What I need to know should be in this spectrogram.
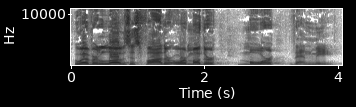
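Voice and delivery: loud, slow verse leading up to "me"; emphatic reading. Shown as a demonstration. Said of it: "He mentions himself in an emphatic way".

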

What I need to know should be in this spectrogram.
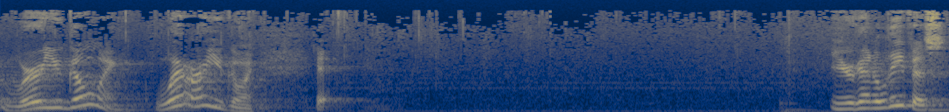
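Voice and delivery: high-pitched urgent repeats; anxious Peter. Acted. Peter begging Jesus not to leave, high urgent pleading.

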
